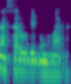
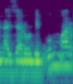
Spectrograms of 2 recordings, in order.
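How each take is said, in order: First: The name is said with an s sound. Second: The name is said with a z sound. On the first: The speaker calls it right. "Yang betul itu" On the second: The speaker calls it wrong. "beberapa orang menyebutkan"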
